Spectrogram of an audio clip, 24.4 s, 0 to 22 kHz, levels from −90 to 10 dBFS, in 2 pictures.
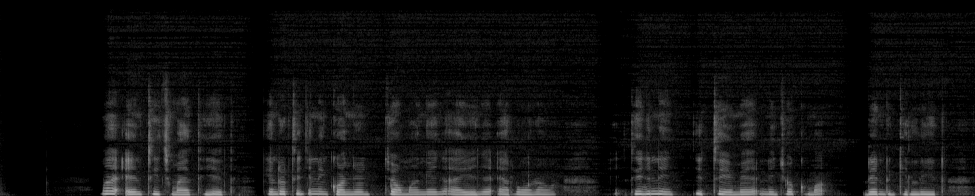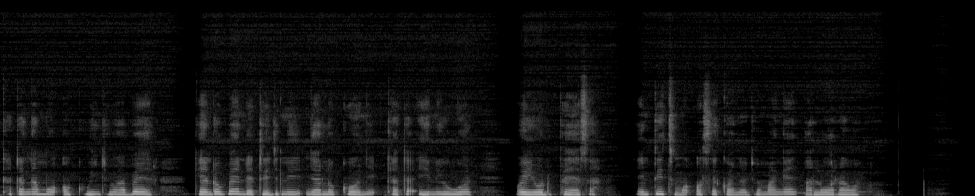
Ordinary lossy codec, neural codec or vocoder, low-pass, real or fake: none; none; none; real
